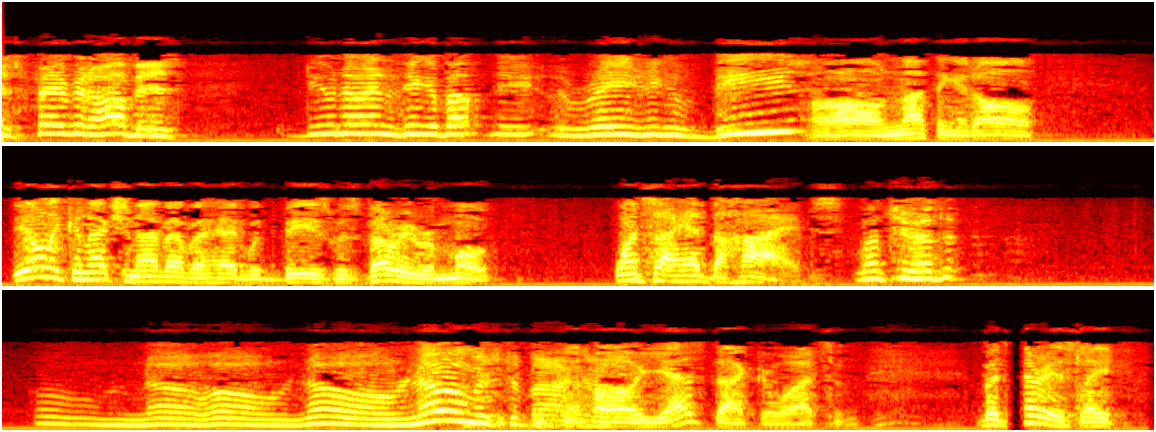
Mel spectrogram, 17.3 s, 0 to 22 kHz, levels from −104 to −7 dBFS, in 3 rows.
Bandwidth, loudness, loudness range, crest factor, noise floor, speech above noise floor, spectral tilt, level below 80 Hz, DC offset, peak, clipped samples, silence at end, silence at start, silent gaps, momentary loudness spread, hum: 7.8 kHz; -17 LUFS; 4 LU; 16 dB; -45 dBFS; 28 dB; -7 dB/octave; -46 dBFS; under 0.1%; -2 dBFS; under 0.1%; 0.15 s; 0 s; none; 11 LU; none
